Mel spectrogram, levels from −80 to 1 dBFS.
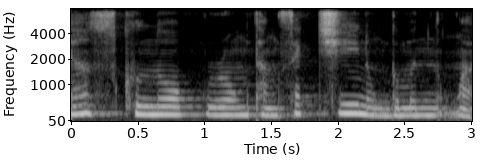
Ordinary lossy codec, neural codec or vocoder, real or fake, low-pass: none; none; real; 7.2 kHz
